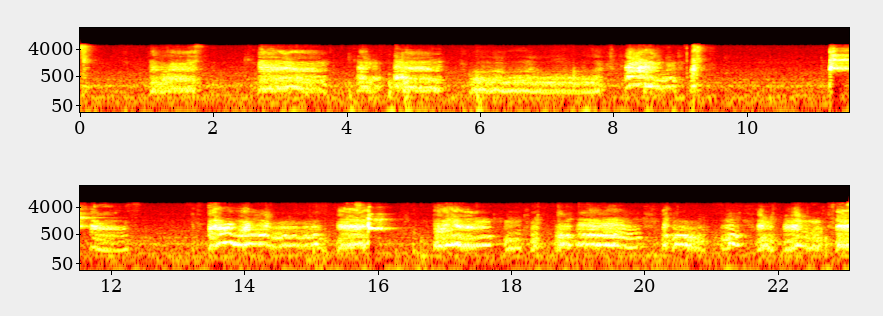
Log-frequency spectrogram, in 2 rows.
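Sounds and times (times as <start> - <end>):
dogs growling: 1.0 - 1.9, 2.6 - 9.3, 11.7 - 12.4, 13.4 - 15.9, 16.8 - 23.0.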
